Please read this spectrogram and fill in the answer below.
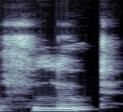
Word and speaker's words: flute: the flute the piccolo flute and i can't hear that e but i can hear the u flute so that's my long u mule mule you i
